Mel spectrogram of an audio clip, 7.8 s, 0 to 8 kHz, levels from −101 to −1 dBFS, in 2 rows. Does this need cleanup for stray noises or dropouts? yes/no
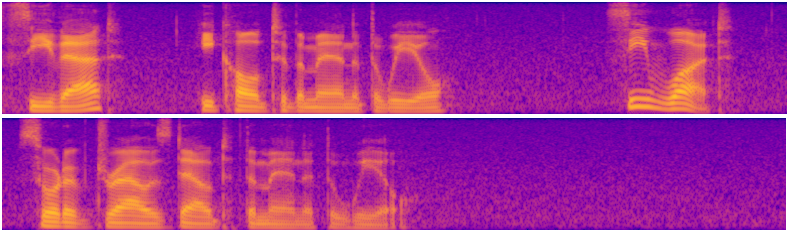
no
